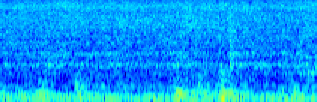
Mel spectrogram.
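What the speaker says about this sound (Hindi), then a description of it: "प्याज भुन चुकी है" Onions fry in a pan as they are stirred, a steady low sizzle with a few soft knocks from the spoon, quiet and continuous, with no talk.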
